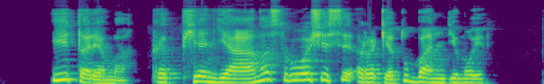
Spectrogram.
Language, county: Lithuanian, Alytus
